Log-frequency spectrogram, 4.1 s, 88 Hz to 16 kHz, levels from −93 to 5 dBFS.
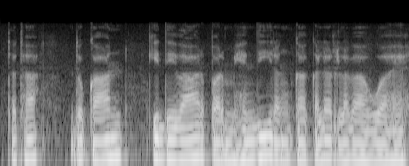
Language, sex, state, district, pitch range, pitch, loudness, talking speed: Hindi, male, Uttar Pradesh, Lalitpur, 90-105 Hz, 95 Hz, -13 LUFS, 175 wpm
